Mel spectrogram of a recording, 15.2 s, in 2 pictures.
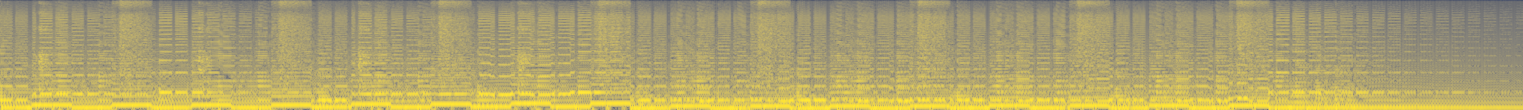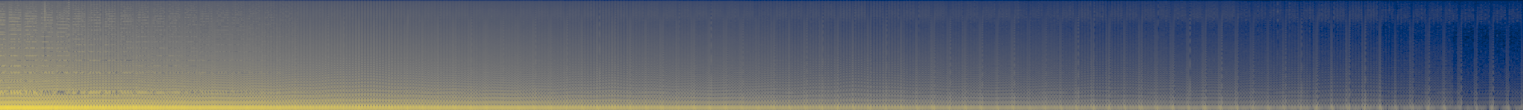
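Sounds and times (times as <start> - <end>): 
SID chiptune music on a CSG8580R5 chip: 0.0 - 8.3.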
